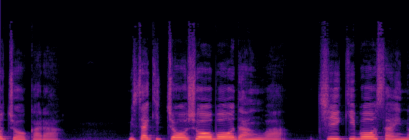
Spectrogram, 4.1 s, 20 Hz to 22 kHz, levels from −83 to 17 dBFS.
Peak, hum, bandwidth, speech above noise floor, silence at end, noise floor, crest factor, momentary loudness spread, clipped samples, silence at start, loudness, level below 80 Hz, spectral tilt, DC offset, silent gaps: -6 dBFS; none; 18 kHz; 36 dB; 0 s; -57 dBFS; 18 dB; 17 LU; under 0.1%; 0 s; -21 LUFS; -52 dBFS; -4.5 dB/octave; under 0.1%; none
